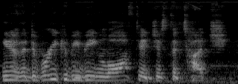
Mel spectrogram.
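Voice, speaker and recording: A woman's voice: mid-range voice, steady tone, brisk, creaky, slight background noise, poor audio. A woman with an American accent giving live severe weather commentary, urgent and thinking aloud as she reads the radar. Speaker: TV weather forecaster.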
